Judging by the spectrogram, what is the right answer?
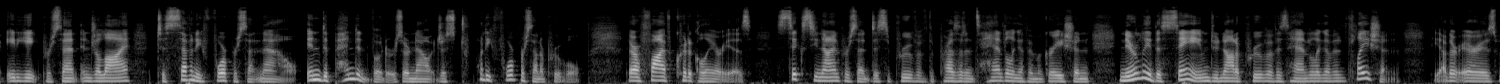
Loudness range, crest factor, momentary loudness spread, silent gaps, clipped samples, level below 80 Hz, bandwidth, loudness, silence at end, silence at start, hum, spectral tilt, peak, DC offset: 3 LU; 20 dB; 10 LU; none; under 0.1%; -56 dBFS; 16 kHz; -26 LUFS; 0.05 s; 0.05 s; none; -4.5 dB/octave; -6 dBFS; under 0.1%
